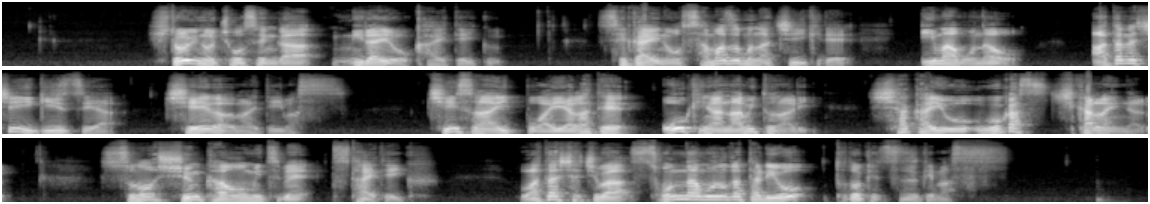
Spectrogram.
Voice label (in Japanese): ドキュメンタリー風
